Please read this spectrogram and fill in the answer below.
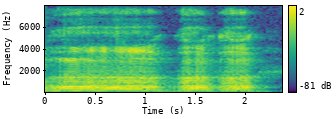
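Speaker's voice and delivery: long rolling "r" up by the roof of the mouth; trilled French R. Shown as a demonstration. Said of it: "ela faz um R mais aqui em cima".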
